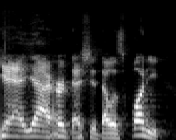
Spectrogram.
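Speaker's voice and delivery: ordinary talk, nothing marked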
